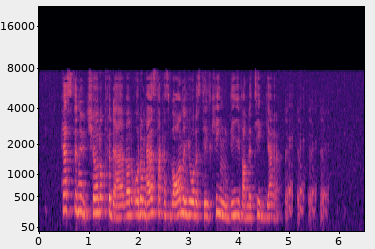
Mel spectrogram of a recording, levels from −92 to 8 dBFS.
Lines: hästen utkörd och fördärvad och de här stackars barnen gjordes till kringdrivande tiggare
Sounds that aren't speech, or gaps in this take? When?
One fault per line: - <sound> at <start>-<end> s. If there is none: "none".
- laugh at 4.9-5.8 s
